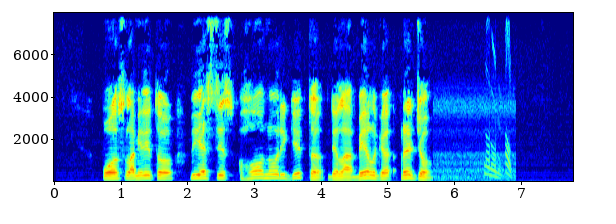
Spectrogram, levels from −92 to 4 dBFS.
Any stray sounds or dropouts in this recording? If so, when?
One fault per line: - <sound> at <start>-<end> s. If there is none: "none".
- chirp at 6.4-6.9 s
